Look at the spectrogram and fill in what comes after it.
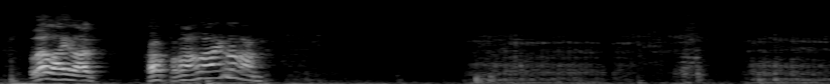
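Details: Messi, a very hungry puma ready to do anything for breakfast on a Tuesday morning, gives two loud, drawn-out wavering calls, the second longer, then fainter, lower calls after short pauses.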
